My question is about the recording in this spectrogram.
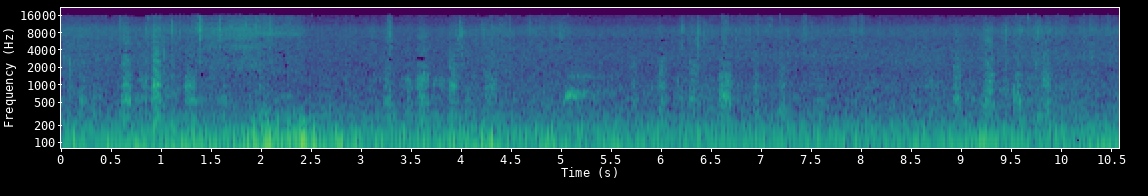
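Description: A Border Collie running close by, panting, with scattered scuffs and taps of her paws on dirt and concrete. A couple of brief faint squeaks come near the middle.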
